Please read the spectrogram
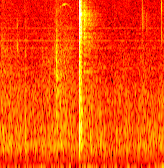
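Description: Near silence: room tone, with one faint, sharp click about a second in.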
